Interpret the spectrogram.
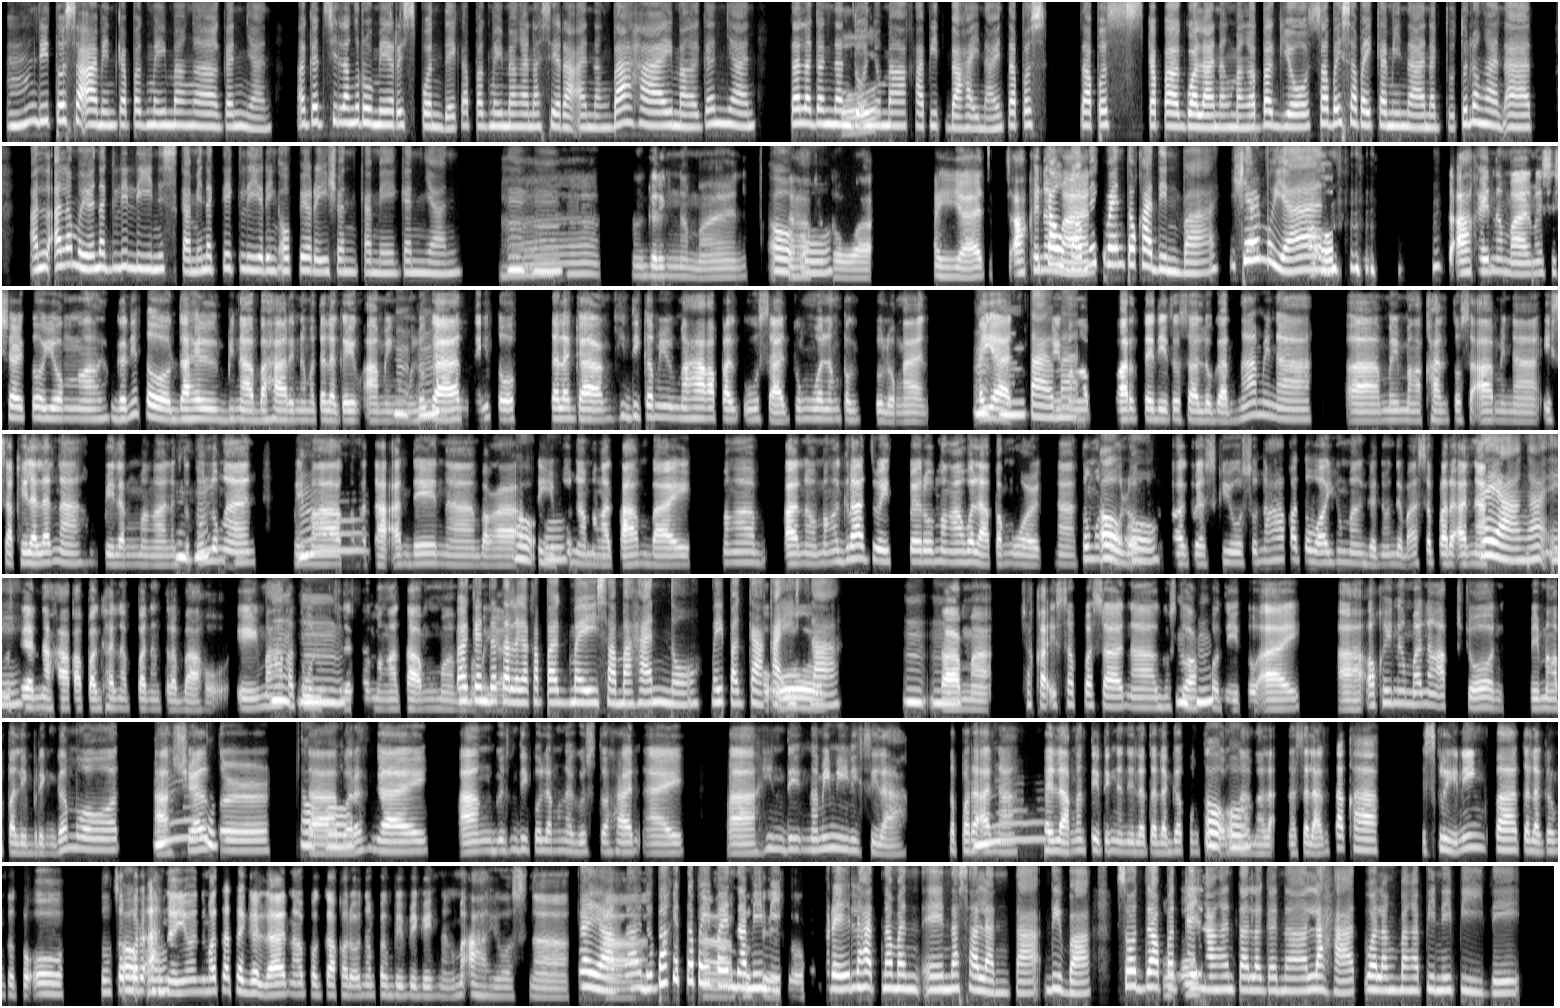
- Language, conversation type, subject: Filipino, unstructured, Paano mo tinitingnan ang mga epekto ng mga likás na kalamidad?
- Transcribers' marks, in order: in English: "nagke-clearing operation"; other background noise; in English: "maise-share"; in English: "graduate"; in English: "work"; in English: "pag-rescue"; tapping; in English: "shelter"; in English: "screening"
